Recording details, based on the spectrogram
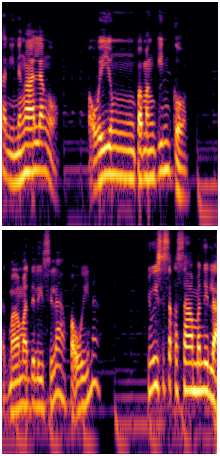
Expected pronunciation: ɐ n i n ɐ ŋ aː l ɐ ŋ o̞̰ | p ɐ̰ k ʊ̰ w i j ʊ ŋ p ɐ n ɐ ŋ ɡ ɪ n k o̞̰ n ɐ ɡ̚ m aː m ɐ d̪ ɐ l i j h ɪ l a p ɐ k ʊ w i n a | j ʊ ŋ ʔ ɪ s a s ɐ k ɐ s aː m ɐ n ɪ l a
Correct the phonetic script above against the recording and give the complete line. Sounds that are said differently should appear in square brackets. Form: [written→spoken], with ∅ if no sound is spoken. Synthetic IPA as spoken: ɐ n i n ɐ ŋ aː l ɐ ŋ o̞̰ | p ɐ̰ [k→ʔ] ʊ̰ w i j ʊ ŋ p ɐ [n→m] ɐ ŋ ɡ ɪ n k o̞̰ n ɐ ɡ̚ m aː m ɐ d̪ ɐ l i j [h→s] ɪ l a p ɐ [k→ʔ] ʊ w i n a | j ʊ ŋ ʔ ɪ s a s ɐ k ɐ s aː m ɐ n ɪ l a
